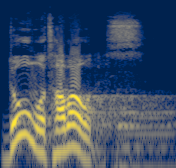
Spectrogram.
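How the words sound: It is said in a put-on nice voice.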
